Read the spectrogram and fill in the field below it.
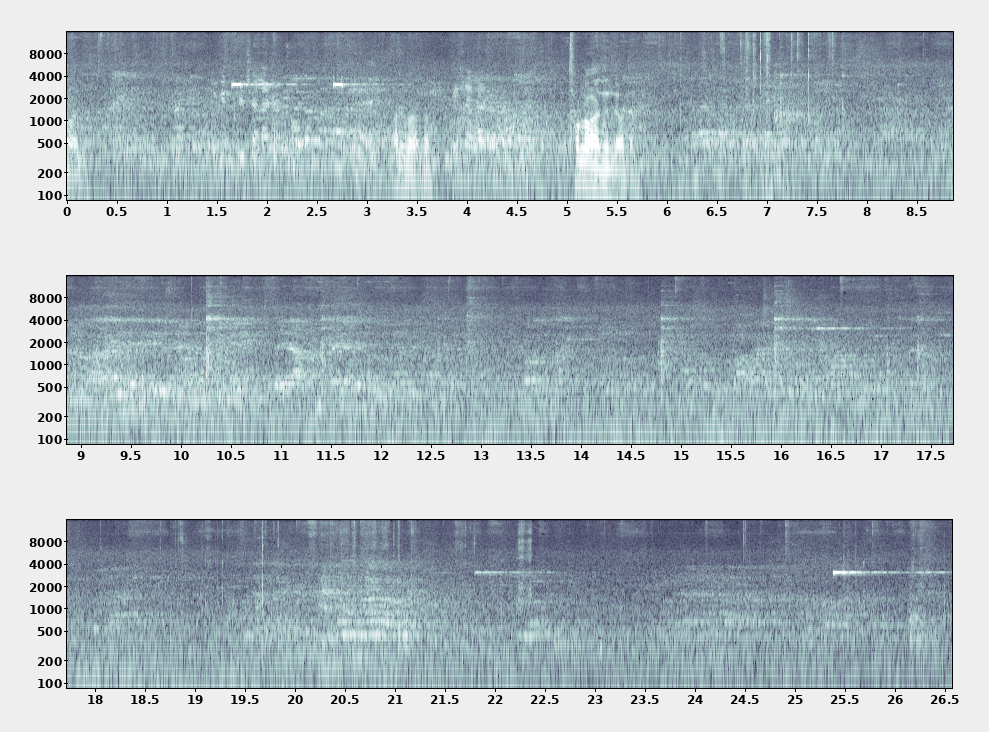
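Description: Footsteps echo on a hard floor.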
